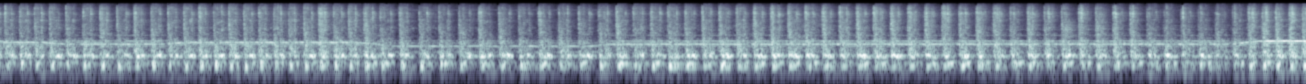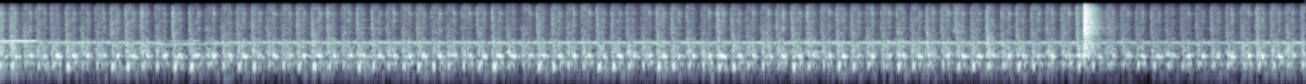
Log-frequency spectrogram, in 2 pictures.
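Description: An embroidery machine whirs and taps rapidly and steadily as it stitches.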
